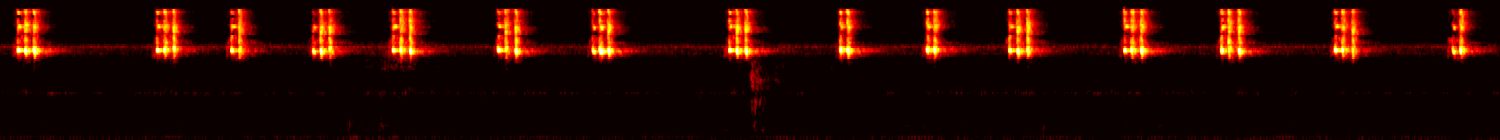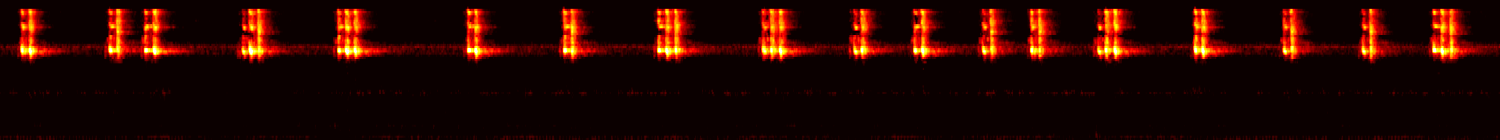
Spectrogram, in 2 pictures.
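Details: Cricket chirping through an ASMR plant-spraying session: bright, high, clipped chirps repeated rapidly, sometimes in quick pairs, about every half second, over a low electrical-sounding hum.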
